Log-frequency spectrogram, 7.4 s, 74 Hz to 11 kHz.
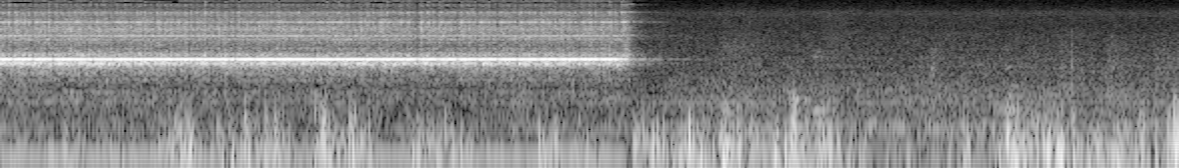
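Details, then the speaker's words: Friction tester run with no oil or gearbox fluid, 1-pound load applied: harsh steady high-pitched screech with metallic hiss for about four seconds, dry metal-on-metal friction squeal causing wear (erosion). "Geseran akan berlaku dan masa sama benda tu akan menyebabkan hakisan. Geseran tanpa sebarang minyak akan menyebabkan bunyi yang bising."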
